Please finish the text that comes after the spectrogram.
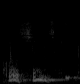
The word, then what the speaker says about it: Klosinski: contingency, and then This one would be Klosinski, is that how you pronounce it? Klosinski, yep.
